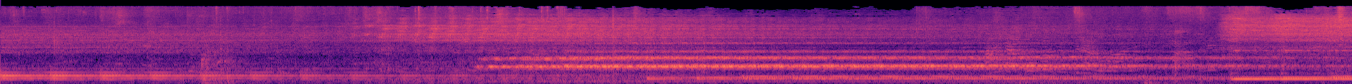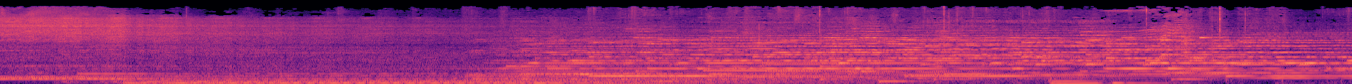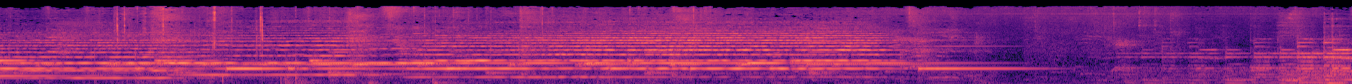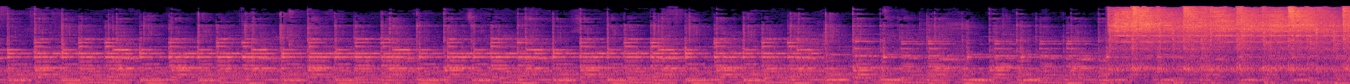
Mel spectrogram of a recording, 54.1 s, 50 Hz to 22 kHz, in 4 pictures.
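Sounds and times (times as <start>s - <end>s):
electronic organ music: 0.0s - 54.0s.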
